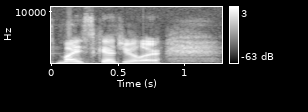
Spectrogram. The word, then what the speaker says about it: MySchedulr: I wanted to pronounce it different because schedule's spelt wrong, but it is MySchedulr.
